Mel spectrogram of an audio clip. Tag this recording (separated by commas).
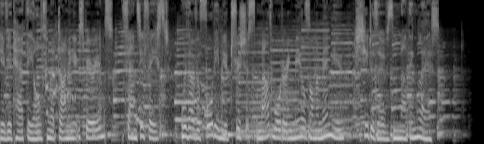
Bird, Music, Speech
